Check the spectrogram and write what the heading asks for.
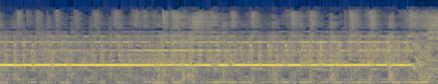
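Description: Band music with guitar: one long, steady high note is held over a repeating beat of cymbals and low bass thuds.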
